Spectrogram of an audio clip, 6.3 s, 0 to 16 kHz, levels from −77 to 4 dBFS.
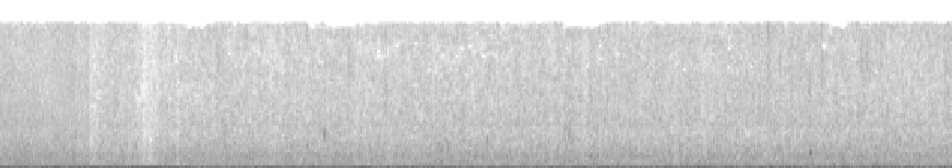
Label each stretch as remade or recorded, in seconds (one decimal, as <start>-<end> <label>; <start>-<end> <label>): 0.0-0.6 remade; 0.6-6.3 recorded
